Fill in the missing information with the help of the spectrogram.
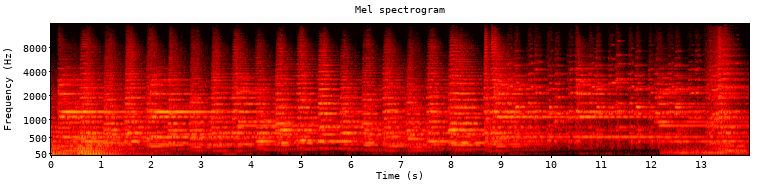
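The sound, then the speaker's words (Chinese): An orchestra plays the Dies Irae theme from the fifth movement of a Berlioz symphony loudly, with brass carrying a steady procession of sustained, rich notes over a deep low bass line, after a death knell, with bell-like tones ringing through. No one speaks. “我们来听这一个非常经典的 Dies Irae 震怒之日”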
